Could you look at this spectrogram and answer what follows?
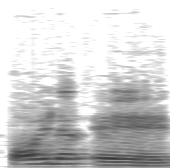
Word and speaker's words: Euler: Entonces aquí les puse una frase de un famoso matemático llamado Leonard Euler, se pronuncia así, se escribe Euler, pero es Euler, dice que en todo lo relacionado con la naturaleza y sus leyes hay razones de máximo.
